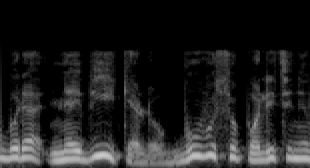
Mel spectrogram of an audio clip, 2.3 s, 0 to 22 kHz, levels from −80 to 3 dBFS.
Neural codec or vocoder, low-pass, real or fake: codec, 16 kHz, 2 kbps, FunCodec, trained on LibriTTS, 25 frames a second; 7.2 kHz; fake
